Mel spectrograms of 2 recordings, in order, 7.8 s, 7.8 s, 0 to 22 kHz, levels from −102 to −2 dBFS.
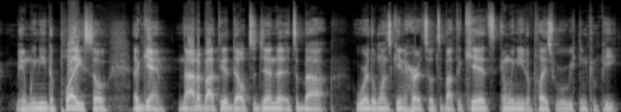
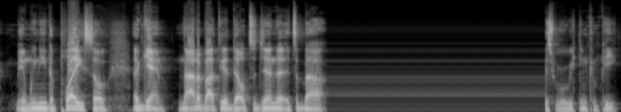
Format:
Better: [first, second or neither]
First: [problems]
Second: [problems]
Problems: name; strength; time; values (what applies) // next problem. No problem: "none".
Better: first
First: none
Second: audio freezing; at 4 s for 2.5 s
